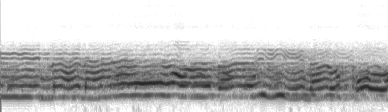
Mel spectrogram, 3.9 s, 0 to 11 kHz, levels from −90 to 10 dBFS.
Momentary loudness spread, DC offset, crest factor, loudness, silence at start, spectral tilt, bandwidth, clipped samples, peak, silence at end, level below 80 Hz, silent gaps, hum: 7 LU; under 0.1%; 12 dB; -14 LUFS; 0 s; -6.5 dB/octave; 2.9 kHz; under 0.1%; -2 dBFS; 0 s; -82 dBFS; none; none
